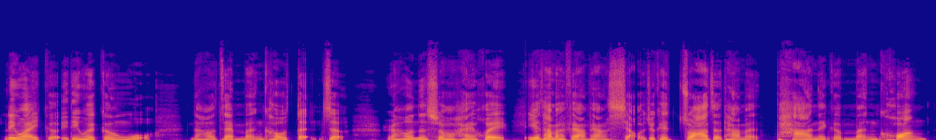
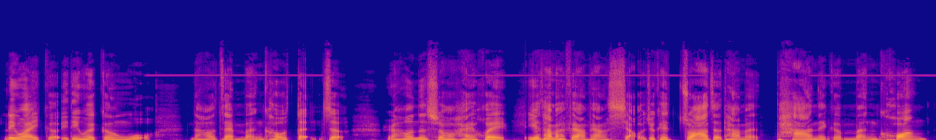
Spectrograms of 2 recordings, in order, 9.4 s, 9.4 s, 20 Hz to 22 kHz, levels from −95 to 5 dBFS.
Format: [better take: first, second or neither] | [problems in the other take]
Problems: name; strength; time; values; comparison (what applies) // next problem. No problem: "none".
first | high-pitched whine; faint; from 1.5 to 3.5 s, from 4.5 to 7 s and from 8 s on; 10 kHz, 30 dB below the speech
